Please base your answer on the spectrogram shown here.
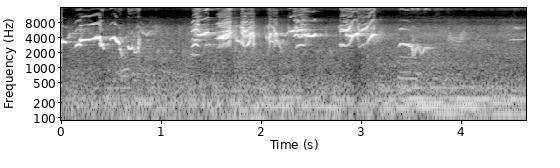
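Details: Oriental magpie-robin song played as a lure to stimulate other birds: bright, varied whistled phrases with quick rising and falling notes and short buzzy bursts, separated by brief pauses, over a steady low hum.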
